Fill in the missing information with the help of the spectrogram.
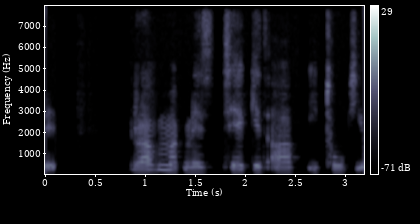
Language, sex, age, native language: Icelandic, male, 18-19, Icelandic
